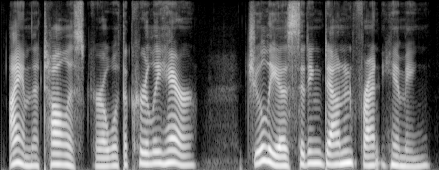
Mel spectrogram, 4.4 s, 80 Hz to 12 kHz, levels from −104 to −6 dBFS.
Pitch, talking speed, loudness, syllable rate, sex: 190 Hz, 220 wpm, -16 LUFS, 5.7 syllables/s, female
